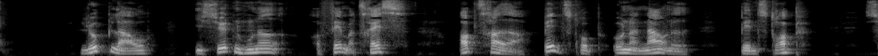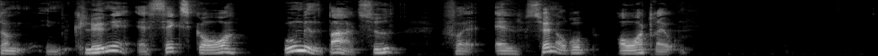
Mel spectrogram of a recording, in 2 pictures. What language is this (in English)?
Danish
